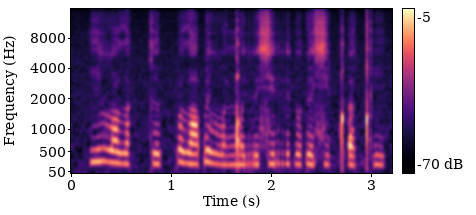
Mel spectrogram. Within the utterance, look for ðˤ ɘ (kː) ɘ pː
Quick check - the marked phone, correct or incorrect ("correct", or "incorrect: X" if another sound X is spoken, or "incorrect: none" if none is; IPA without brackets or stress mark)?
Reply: correct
